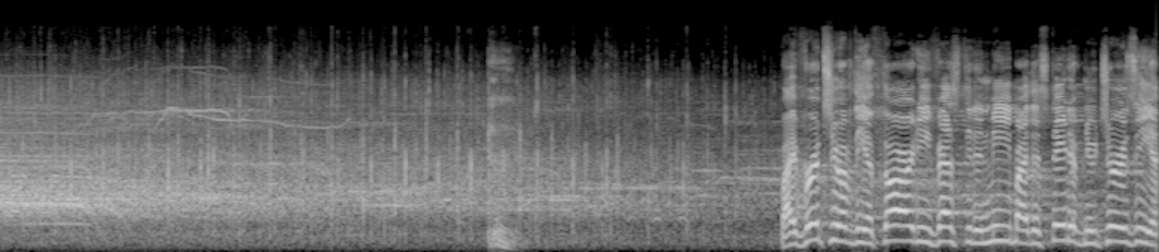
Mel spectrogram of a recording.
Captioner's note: cheers and applause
